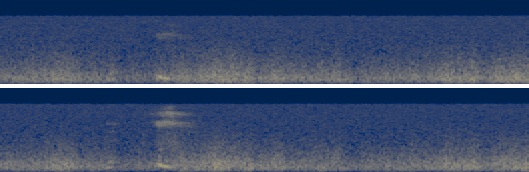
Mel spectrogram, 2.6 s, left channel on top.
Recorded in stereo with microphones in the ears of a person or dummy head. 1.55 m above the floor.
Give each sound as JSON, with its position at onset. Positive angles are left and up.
{"t": 0.5, "sound": "a sneeze", "side_deg": -60}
